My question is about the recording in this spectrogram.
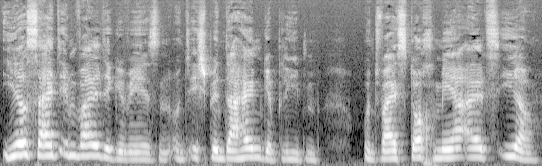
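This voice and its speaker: Benjamin, the youngest brother of a storybook fairy tale, speaks earnestly and with emphasis, voiced by a male reader. The delivery is slow and deliberate. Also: high-pitched, a little mellow. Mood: teasing.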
